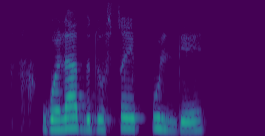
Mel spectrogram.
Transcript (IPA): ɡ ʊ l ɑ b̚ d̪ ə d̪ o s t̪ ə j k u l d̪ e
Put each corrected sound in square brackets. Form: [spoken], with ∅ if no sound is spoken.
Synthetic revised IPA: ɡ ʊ l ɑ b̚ d̪ ə d̪ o s t̪ ə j [p] u l d̪ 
